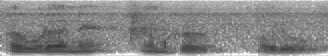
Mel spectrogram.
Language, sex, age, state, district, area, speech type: Malayalam, male, 45-60, Kerala, Alappuzha, rural, spontaneous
